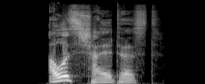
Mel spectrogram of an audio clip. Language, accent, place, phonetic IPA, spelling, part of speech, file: German, Germany, Berlin, [ˈaʊ̯sˌʃaltəst], ausschaltest, verb, De-ausschaltest.ogg
- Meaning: inflection of ausschalten: 1. second-person singular dependent present 2. second-person singular dependent subjunctive I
